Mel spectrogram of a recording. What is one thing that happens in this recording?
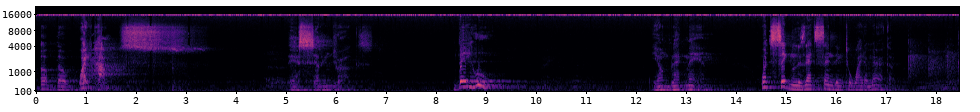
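A man speaks forcefully into a microphone, in bursts with pauses, in a large echoing hall.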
